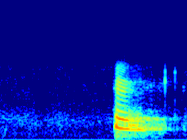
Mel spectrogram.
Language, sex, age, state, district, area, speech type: Hindi, female, 18-30, Madhya Pradesh, Betul, rural, conversation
